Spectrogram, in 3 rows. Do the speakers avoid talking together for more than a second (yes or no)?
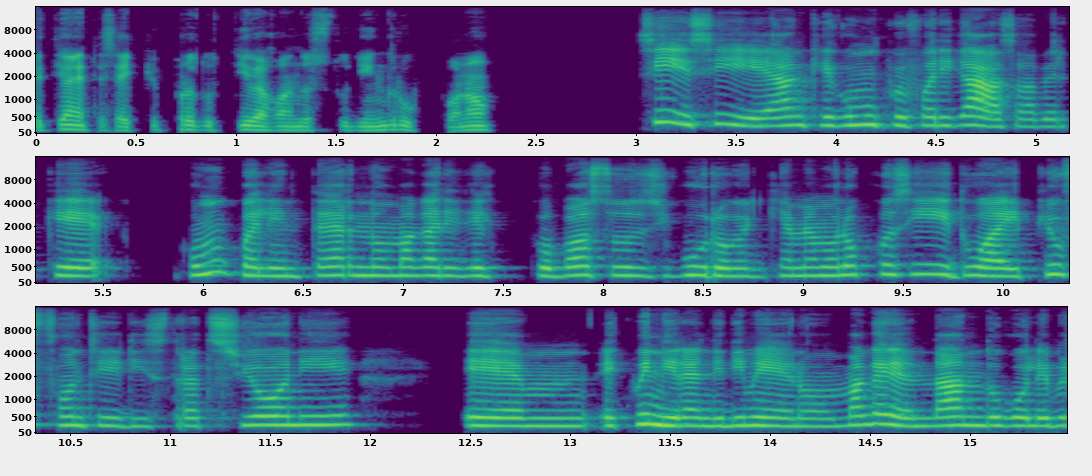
yes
